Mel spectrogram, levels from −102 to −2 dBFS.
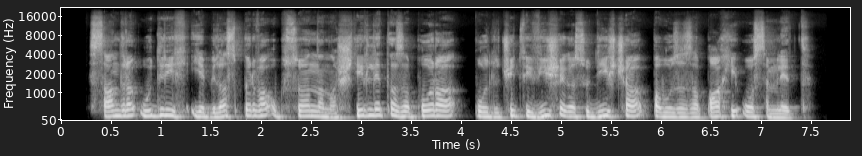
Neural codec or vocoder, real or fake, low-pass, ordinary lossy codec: none; real; 19.8 kHz; none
